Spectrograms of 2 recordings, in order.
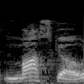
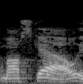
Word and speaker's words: Moscow: We learned that it's Moscow, not Moscow, even though it's spelled that way. They said it's like Idaho, it's Moscow.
